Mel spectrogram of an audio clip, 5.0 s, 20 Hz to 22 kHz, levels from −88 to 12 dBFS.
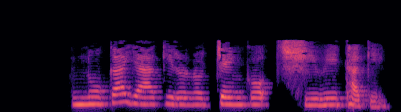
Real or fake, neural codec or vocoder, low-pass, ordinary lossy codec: real; none; 7.2 kHz; MP3, 24 kbps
